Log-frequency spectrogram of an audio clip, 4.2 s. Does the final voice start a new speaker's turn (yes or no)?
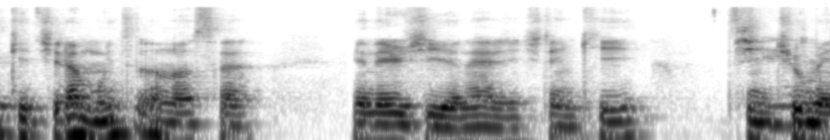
no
